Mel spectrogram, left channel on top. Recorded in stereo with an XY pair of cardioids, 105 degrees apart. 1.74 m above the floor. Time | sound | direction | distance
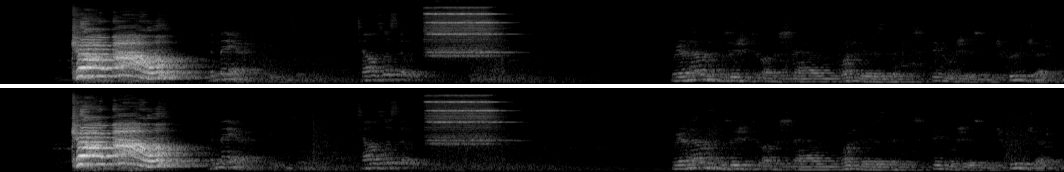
0.7 | a shout | 20° right | 0.8 m
2.1 | a man speaking | 55° left | 1.3 m
4.2 | a doorbell | 65° left | 0.7 m
6.7 | a man speaking | 65° left | 2.0 m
